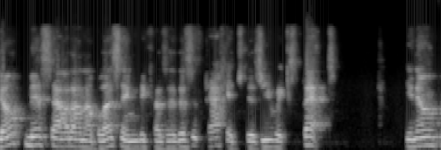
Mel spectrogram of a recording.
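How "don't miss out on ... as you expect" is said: plain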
